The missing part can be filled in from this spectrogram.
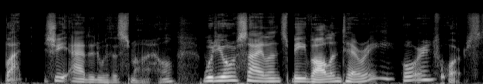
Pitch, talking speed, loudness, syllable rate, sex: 155 Hz, 160 wpm, -19 LUFS, 5.2 syllables/s, male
